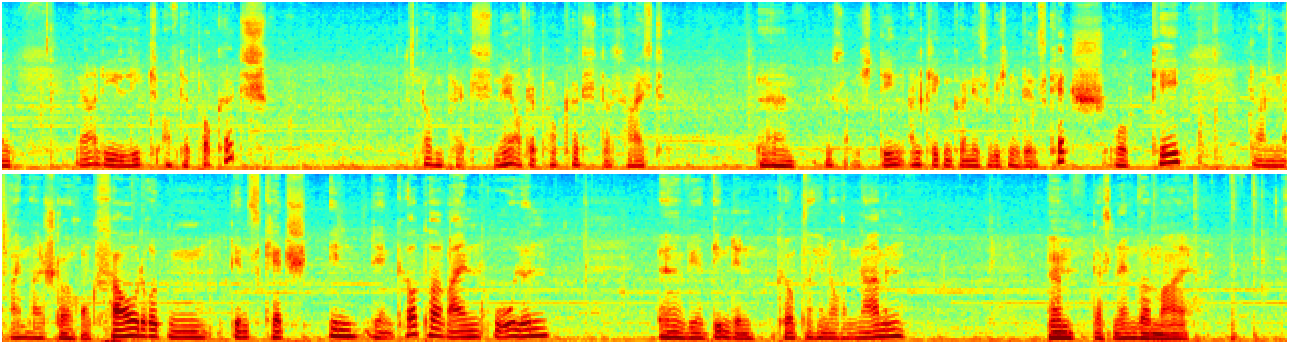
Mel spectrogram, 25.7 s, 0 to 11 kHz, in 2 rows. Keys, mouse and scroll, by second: 8.2 click, 11.0 click, 13.0 click, 14.1 ctrl+v, 15.4-16.9 drag, 19.6 click, 20.8 F2, 24.5-25.7 typing.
